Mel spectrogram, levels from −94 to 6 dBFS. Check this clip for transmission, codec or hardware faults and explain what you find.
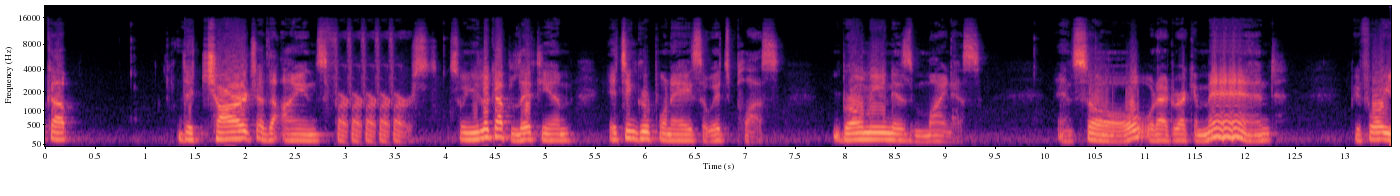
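Three bursts of repeated frames are present. At 1.60–1.64 s an 11.6 ms block plays three extra times. At 3.02–3.58 s a 139 ms block repeats four more times. At 11.78–11.96 s a 93 ms block repeats twice. A run of compressed frames was delivered more than once, so the decoder replays the same slice of sound. Each one is heard as a stutter, and the audio runs longer by about 35 ms, 0.56 s and 0.19 s respectively.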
